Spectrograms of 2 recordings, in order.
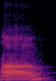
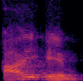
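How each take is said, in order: First: It is said quickly as one reduced syllable. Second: It is said as two full separate words. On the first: The speaker calls it right. "তাড়াতাড়ি তাড়াহুড়া করে বললে আমের মতো হয়ে যায়" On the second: The speaker calls it wrong. "আই এম পুরাটা বলার দরকার না"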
